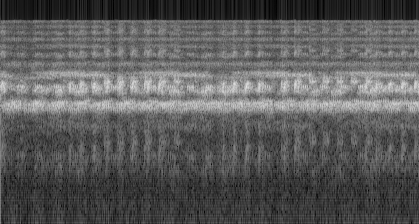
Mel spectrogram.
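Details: Short stretch of an autumn insect chorus in a Japanese garden before dawn: many overlapping high, buzzy trills holding steady, with faint rhythmic pulsing below.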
